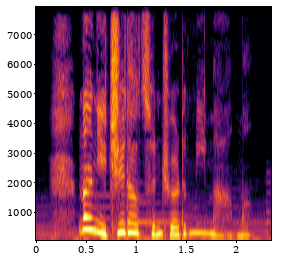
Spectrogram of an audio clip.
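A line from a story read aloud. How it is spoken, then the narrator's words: Wry, exasperated question. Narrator (Chinese): 我哭笑不得，问他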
